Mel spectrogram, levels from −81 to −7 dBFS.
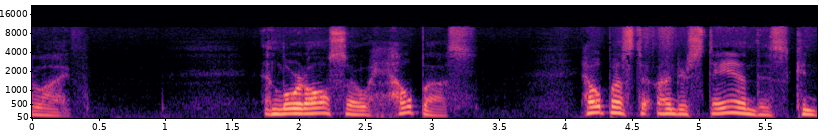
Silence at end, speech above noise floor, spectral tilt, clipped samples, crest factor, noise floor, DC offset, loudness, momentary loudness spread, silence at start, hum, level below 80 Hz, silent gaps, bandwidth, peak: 0 s; 35 dB; -5 dB/octave; under 0.1%; 18 dB; -59 dBFS; under 0.1%; -25 LUFS; 14 LU; 0 s; none; -64 dBFS; none; 10.5 kHz; -8 dBFS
